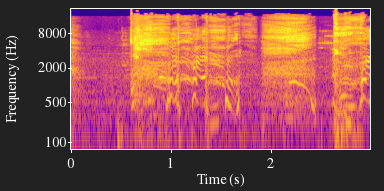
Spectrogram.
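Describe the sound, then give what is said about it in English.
A woman heaves in a breath and chokes, making a few rough, raspy gasps and coughing bursts separated by short pauses. “Samantha Stone heaves in a breath, choking.”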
